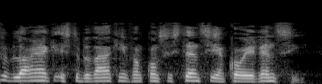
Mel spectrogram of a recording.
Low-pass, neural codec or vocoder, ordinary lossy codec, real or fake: 7.2 kHz; none; none; real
